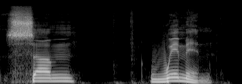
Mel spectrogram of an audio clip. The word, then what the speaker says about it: women: So that plural, it sounds kind of like well, it's it it totally sounds like eh. So it's that O in woman, W O M E N. The O is pronounced with an I sound, and the E is also pronounced with an I sound. So we have women, okay?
